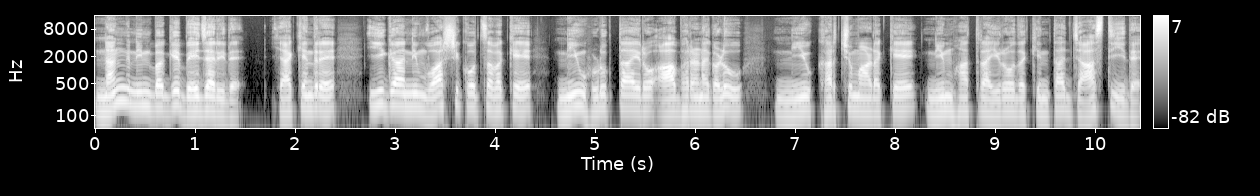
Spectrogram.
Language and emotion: Kannada, sad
